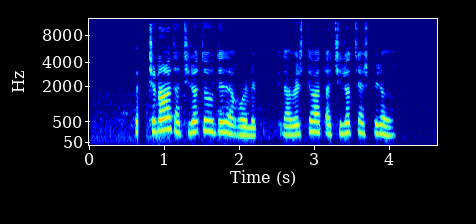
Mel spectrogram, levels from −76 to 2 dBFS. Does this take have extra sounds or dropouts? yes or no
yes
